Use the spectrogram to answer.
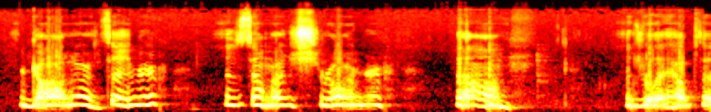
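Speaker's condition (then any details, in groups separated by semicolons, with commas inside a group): ALS; voice and lungs affected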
